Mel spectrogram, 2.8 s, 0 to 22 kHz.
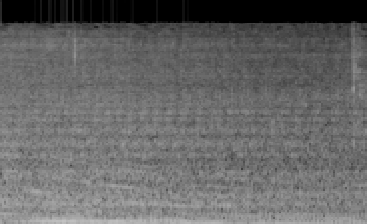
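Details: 2011 Toyota Camry 2.5 at about 180k miles: low, uneven rattling idle like marbles that sags and stalls unless the throttle is held, lacking power; codes P0015/P0017 for exhaust cam timing point to a cam timing fault.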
